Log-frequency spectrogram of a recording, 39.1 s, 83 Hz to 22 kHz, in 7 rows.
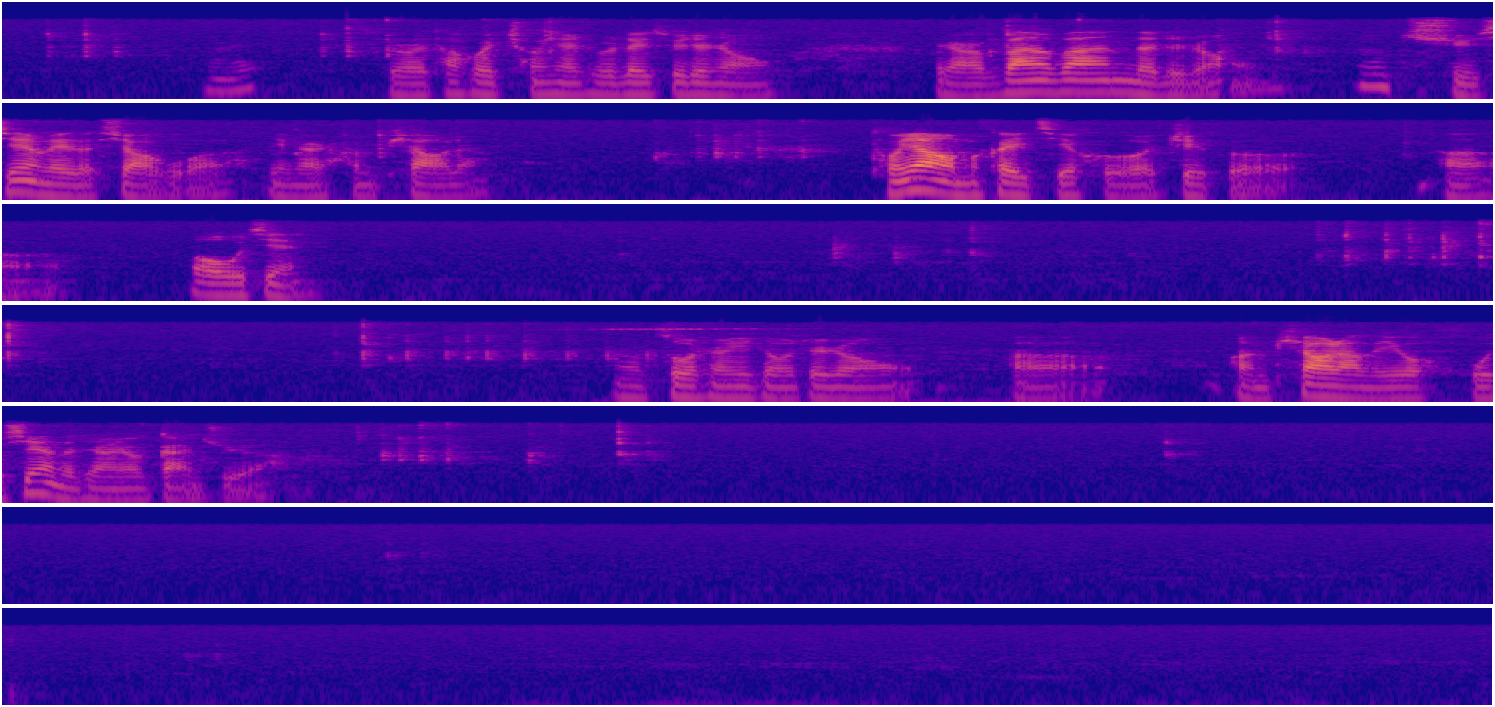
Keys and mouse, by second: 0.2-2.0 typing, 0.5 middle click, 3.6 a, 3.8 a, 4.8 g, 6.9 a, 7.8 ctrl+Right, 8.3 a, 9.0 ctrl+Right, 10.0 click, 12.3-14.0 drag, 14.0 middle click, 14.7 g, 22.8 middle click, 23.7 a, 23.8 a, 24.2 ctrl+Right, 24.7 g, 26.5 click, 26.7 g, 29.3 click, 29.4 g, 34.1 click, 34.2 g, 36.8 click, 36.9 g.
